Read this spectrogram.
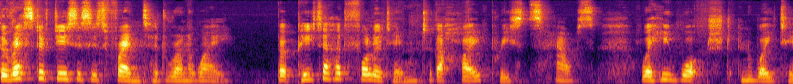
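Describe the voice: Reading aloud, plainly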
